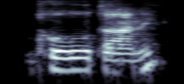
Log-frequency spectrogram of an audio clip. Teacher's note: The bhu is the fourth letter in the pa varga, so it has to be aspirated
